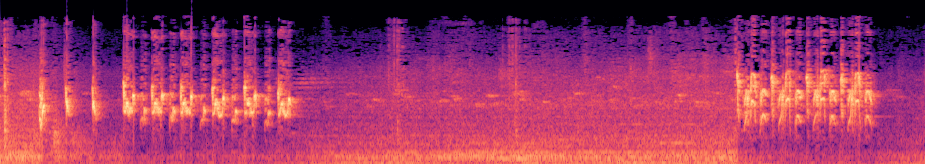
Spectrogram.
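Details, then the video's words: Worked-up sooty-headed bulbul, singing to goad other bulbuls into answering. Clustered scratchy chattering phrases give way to a stretch of low background murmur, then a dense burst of rapid warbled notes. "Trucukan gacor ngamuk memancing trucuk diam Bisa bisa Nyaut Emosi tinggi"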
